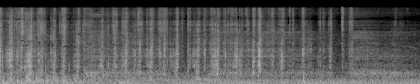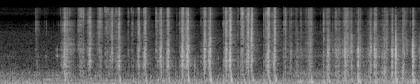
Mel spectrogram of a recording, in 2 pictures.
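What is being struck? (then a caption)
Polymer foam scrub sponge. A dry, porous, palm-sized yellow Scrub Daddy polymer foam sponge is squeezed and scratched with fingertips. It gives rapid, irregular crackling scratches with a bright, papery edge and a low hum underneath. The scratches soften and thin out around the middle, then return louder and sharper toward the end.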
